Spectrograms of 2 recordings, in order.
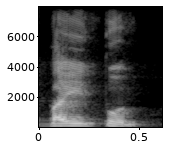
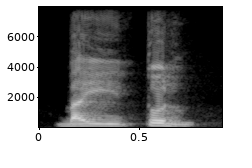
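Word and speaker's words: بيت: tidak beralif lam lihat baitun ada Alif lamnya tidak ada yang kedua biasanya dia datang dengan tanda bertanwin baitun Bukan dibaca baitu baitun Bukan dibaca bait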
